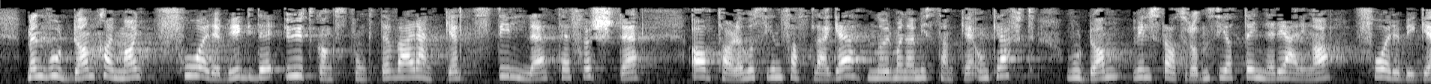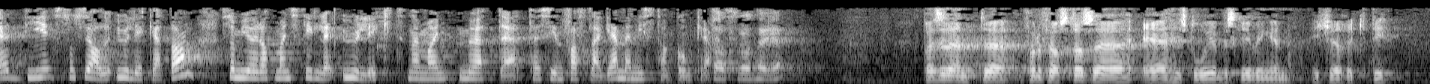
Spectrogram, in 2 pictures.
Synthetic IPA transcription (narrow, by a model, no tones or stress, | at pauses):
mɛnʋʊɖɑnkʰɑnmɑnfoːɾəbʏɡːd̪ɛʔʉːt̪ɡɑŋspʰʊŋkt̪əʋæːɾæŋkəlt̪st̪ɪlːət̪ʰɛfœʂʈə | ʔɑːʋt̪ʰɑːləhʊsːɪnfɑst̪lɛːɡənɔɾmɑnhɑɾmɪst̪ʰɑŋkəʔɔmkʰɾæft̪ | ʋʊɖɑnʋɪlst̪ɑːt̪sɾoːd̪n̩siːɑt̪̚d̪ɛnːəɾɛjæːɾɪŋɑfoːɾəbʏɡːəd̪isʊsɪɑːləʔʉːlɪkheːt̪ənsɔmjøːɾɑt̪mɑnst̪ɪlːəʉːlɪ̰kt̪nɔɾmɑnmøːt̪ət̪ʰɪsɪnfɑst̪lɛɡəmɛmɪst̪ʰɑŋkəɔmkʰɾæ̰ft̪ː | pʰɾɛsɪd̪ɛnt̪fɔd̪ɛfœʁst̪əsɔɛɦɪst̪uːɾɪəbəskʁiːʋɪŋənɪçːəɾɪkt̪ɪ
